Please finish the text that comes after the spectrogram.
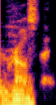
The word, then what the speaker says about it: Krause: Krause.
